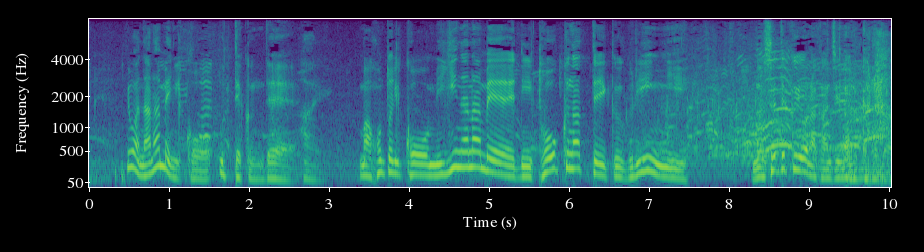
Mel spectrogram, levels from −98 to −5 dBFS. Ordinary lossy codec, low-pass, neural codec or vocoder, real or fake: none; none; none; real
